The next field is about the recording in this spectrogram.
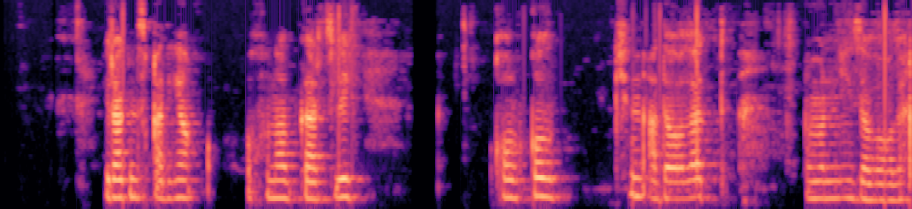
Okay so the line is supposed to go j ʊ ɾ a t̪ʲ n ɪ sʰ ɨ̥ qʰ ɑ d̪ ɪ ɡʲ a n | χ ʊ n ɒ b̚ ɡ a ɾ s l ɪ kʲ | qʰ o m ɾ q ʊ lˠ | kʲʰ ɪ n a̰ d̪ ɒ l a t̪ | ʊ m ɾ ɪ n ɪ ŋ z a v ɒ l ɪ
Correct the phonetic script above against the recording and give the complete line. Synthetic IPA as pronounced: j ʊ ɾ a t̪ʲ n ɪ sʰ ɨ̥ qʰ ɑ d̪ ɪ ɡʲ a n | χ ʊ n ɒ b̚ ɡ a ɾ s l ɪ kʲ | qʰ o ɾ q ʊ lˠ | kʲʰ ɪ n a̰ d̪ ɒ l a t̪ | ʊ m ɾ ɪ n ɪ ŋ z a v ɒ l ɪ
